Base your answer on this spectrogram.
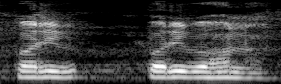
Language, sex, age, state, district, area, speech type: Odia, male, 18-30, Odisha, Mayurbhanj, rural, spontaneous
